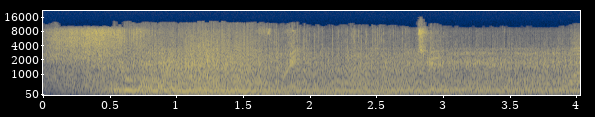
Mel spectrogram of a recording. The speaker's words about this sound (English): The space shuttle Atlantis blasted off from Kennedy Space Center in Florida today.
